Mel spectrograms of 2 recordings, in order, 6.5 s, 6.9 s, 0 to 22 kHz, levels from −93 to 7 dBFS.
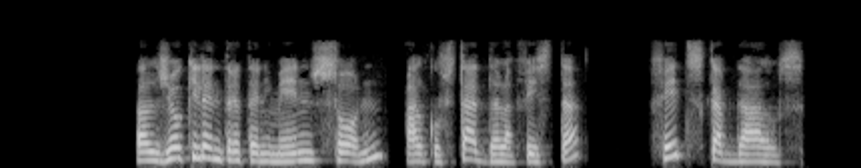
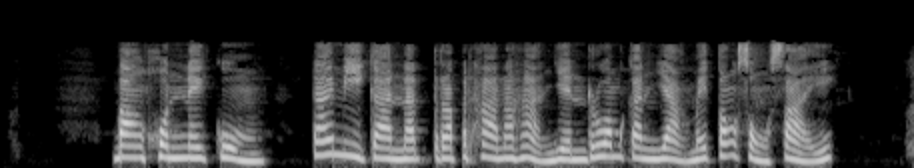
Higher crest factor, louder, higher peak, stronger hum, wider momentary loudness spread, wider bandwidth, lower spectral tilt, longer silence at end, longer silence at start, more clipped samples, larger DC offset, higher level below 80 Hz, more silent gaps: about the same, 18 dB vs 16 dB; about the same, -19 LUFS vs -18 LUFS; about the same, -2 dBFS vs -2 dBFS; neither; about the same, 6 LU vs 5 LU; about the same, 8.2 kHz vs 7.8 kHz; about the same, -5 dB/octave vs -5.5 dB/octave; second, 0.45 s vs 0.6 s; first, 1.05 s vs 0.85 s; neither; neither; about the same, -62 dBFS vs -60 dBFS; first, 2.92-3.04 s, 4.15-4.20 s, 4.42-4.86 s vs none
